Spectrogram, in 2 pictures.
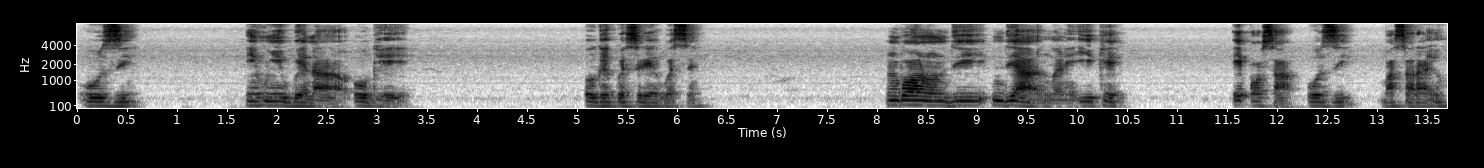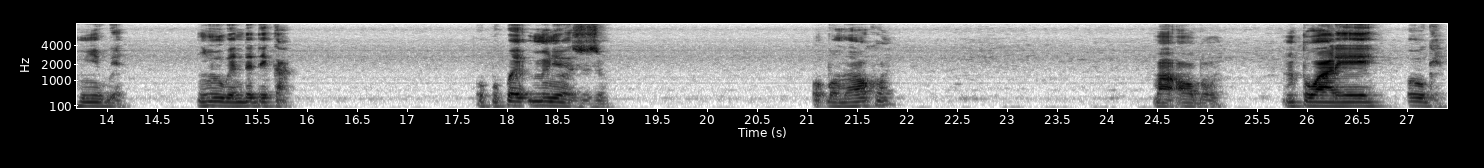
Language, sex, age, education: Igbo, male, 30-45, tertiary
